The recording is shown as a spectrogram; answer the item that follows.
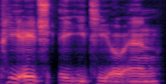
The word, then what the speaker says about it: Phaeton: phaeton phaeton phaeton well it's spelled p-h-a-e-t-o-n but you know i just say phaeton i hear people say phaeton it's almost sounds like photon uh but yeah it's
